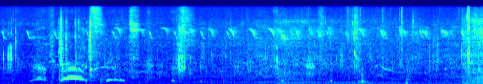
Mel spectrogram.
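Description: Birds calling: a few low, arching cooing calls in the first couple of seconds, then a quick run of short high chirps repeated about three times a second, with scattered light knocks.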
